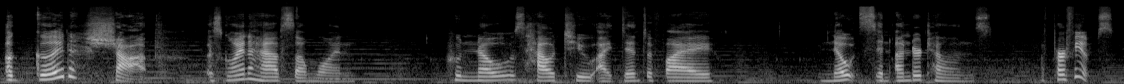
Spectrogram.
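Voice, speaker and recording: Playing a tabletop roleplaying game, a woman casually improvises descriptions of her character's actions. Her lowish voice is slow, a bit bright, and lively in intonation, with faint music behind it.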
